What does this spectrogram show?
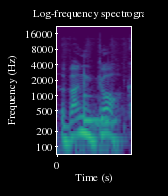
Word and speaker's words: Van Gogh: Americans saying Van Gogh is pronounced Van Gogh. British saying it's pronounced Van Gogh. It's a Dutch name, and Dutch pronounce it as Van Gogh.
